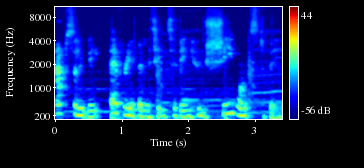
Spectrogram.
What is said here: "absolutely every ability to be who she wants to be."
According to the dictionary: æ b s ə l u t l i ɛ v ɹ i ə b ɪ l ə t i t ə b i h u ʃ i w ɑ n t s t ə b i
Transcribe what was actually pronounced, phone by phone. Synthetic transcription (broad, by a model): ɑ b s ə l u t l i ɛ v ɹ i ə b ɪ l ə t i t ə b i h u ʃ i w ɑ n t s t ə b i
